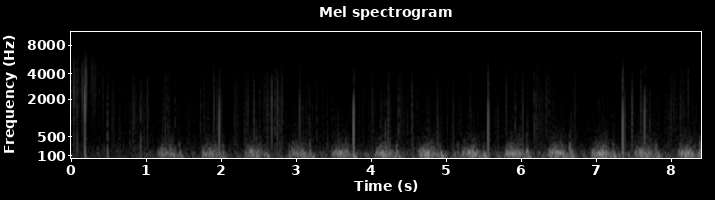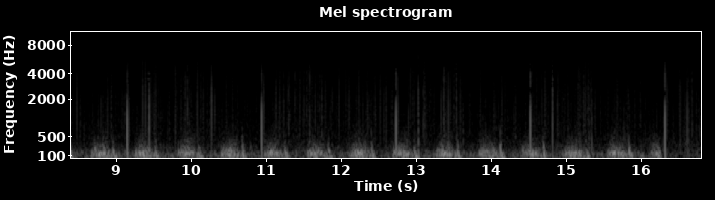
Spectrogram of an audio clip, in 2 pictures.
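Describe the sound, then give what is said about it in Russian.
Recorded heartbeat with a systolic murmur, loudest at the second to third intercostal space left of the sternum, with a split or loud pulmonary second tone; many steady, regular low thumps with a soft whooshing murmur between them. “систолический шум с максимумом звучания во втором-третьем межреберье слева от грудины. Второй тон надлегочной артерии обычно расщеплен или усилен, что и отмечается в представленной записи.”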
